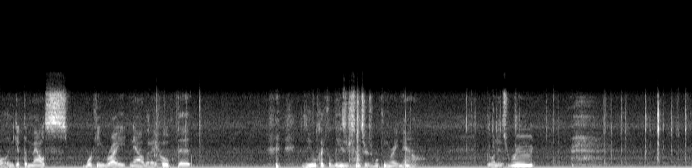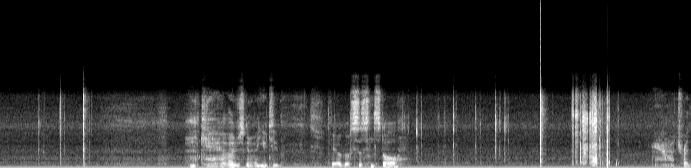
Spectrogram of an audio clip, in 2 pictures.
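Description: A computer hums steadily.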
